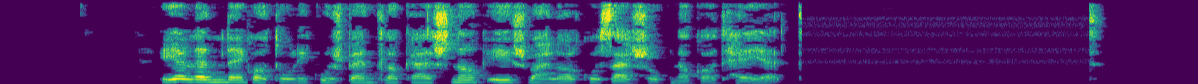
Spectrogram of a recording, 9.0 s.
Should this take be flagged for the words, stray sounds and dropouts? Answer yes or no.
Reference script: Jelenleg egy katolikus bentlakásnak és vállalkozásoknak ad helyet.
yes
